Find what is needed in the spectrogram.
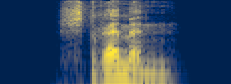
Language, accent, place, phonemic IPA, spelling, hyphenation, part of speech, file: German, Germany, Berlin, /ˈʃtʁɛmən/, stremmen, strem‧men, verb, De-stremmen.ogg
- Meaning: to be too tight (clothing)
